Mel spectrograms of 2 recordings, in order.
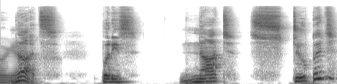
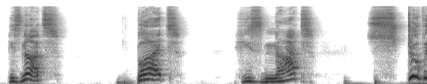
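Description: First: The line is delivered in a moderately serious tone. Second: The line is delivered in an intensely serious tone.

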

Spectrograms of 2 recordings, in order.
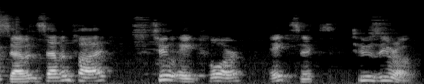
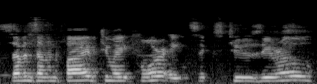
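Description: First: The number is said more slowly. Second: The number is said at a normal, quicker pace.

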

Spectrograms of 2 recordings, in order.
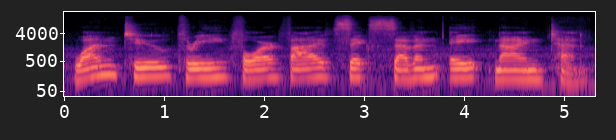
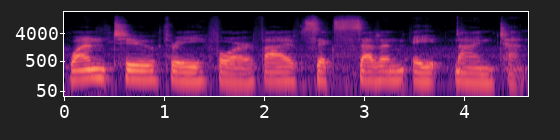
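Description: First: The counting is in a noticeably higher pitch. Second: The counting is in a lower, usual pitch. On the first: "do it a little higher" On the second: "count to 10 in your habitual voice"

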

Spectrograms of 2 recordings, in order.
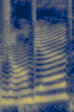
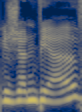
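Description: First: The name is said in the usual English pronunciation. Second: The name is said in a Moroccan-style pronunciation. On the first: "instead of" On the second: "it's kind of the Moroccan way"

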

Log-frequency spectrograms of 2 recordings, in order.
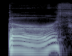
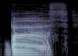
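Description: First: The word is said with an R sound. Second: The word is said without an R sound. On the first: "with an R" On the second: "there's no real R in there"

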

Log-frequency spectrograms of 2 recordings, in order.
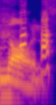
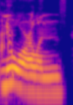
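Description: First: The name is squeezed into two short syllables. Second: The name is said with every syllable in full. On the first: The speaker calls it right. "you got to say Nolens" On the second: The speaker calls it wrong. "Not New Orleans"

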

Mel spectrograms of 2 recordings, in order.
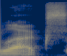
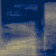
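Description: First: The vowel is a 'u' sound. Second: The vowel is an open 'o' sound. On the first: The speaker calls it right. "no, we say lux" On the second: The speaker calls it wrong. "you corrected the way I was going to say bagels and lox"

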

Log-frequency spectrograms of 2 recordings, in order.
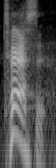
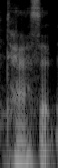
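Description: First: The word is half-yelled under the breath. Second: The word is said plainly, in a normal voice.

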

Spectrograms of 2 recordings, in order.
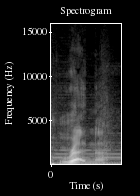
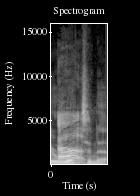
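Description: First: The t is softened, with syllables run together. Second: The t is crisp, with three full syllables.

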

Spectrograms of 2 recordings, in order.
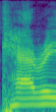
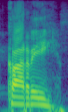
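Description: First: The R is not rolled, in an English way. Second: The R is rolled, in a Finnish way. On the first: This is how others abroad said the name. "But in London, ... I was Carrie" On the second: This is how the name is said at home. "in Finland we would say [name], which is rolling the R"

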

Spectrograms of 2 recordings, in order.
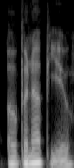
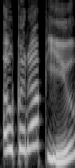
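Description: First: It is said in a flat, bored tone. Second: It is said in a cute, playful tone.

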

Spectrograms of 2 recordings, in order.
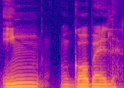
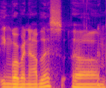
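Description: First: The word is said slowly and deliberately. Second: The word is said at normal conversational speed.

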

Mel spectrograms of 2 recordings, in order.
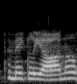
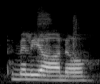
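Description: First: The G sound is clearly pronounced. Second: The G sound is left silent. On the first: The speaker calls it wrong. "apparently you don't say the G, so I was saying it wrong" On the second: The speaker calls it right. "silent G"

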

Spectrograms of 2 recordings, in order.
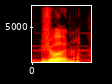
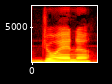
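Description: First: The name is said with a Brazilian accent. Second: The name is said with an American accent.

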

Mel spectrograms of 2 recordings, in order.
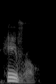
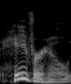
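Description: First: The middle of the name is cut short. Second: Every syllable of the name is fully pronounced. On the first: The speaker calls it right. "we try to cut out as much in between" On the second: The speaker calls it wrong. "It's not Haverhill"

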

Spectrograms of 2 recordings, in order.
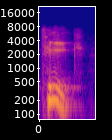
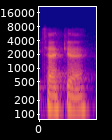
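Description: First: The word is read with English spelling rules. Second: The word is read with Japanese syllable sounds. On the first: The speaker calls it wrong. "if you're pronouncing it in English" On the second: The speaker calls it right. "phonetically and with the hiragana in Japanese"

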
